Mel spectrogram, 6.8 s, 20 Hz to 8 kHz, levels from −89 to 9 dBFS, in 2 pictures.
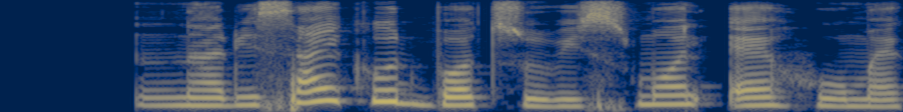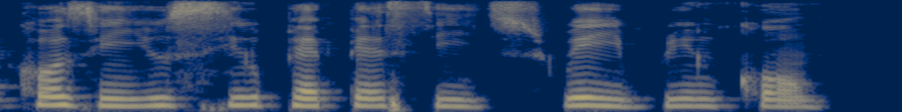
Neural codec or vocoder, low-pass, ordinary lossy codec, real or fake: none; none; none; real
